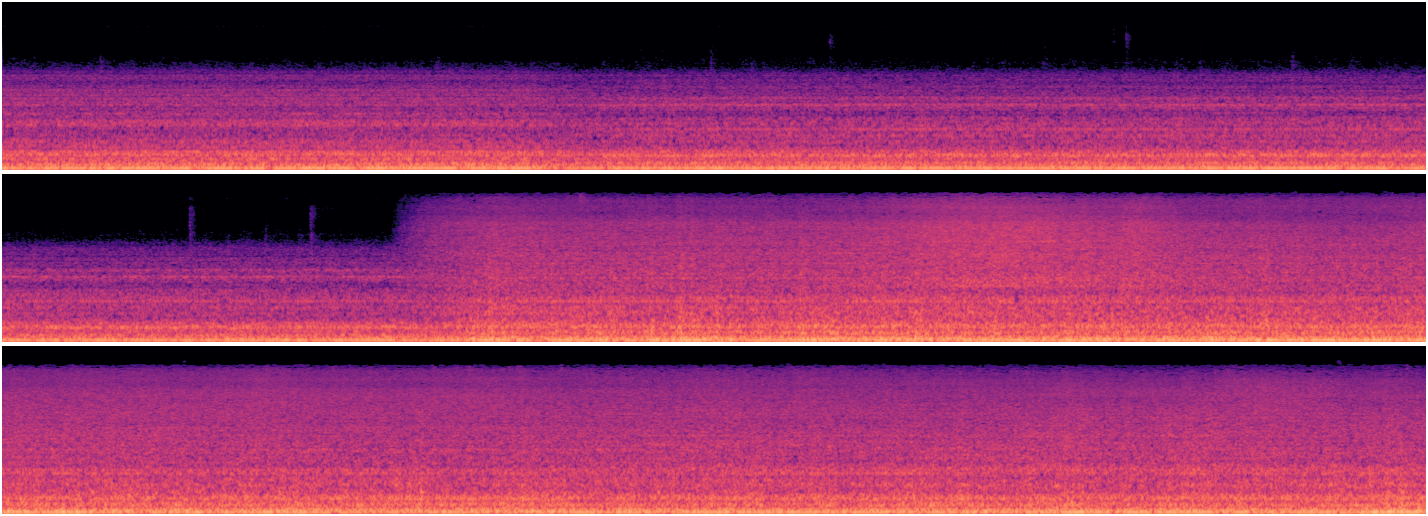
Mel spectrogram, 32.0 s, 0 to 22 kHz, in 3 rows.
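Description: Steady low rumble of a moving sleeper train heard from inside the compartment. About 14 s in the sound turns brighter and a little louder, with more hiss above the rumble.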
